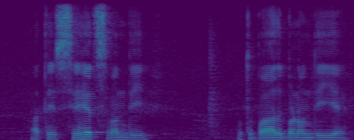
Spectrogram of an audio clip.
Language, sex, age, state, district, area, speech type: Punjabi, male, 45-60, Punjab, Jalandhar, urban, spontaneous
